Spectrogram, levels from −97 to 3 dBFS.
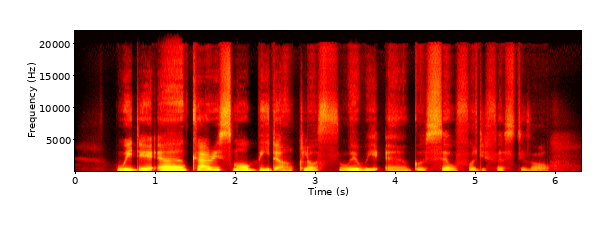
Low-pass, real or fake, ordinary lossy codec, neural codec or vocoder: none; fake; none; autoencoder, 48 kHz, 32 numbers a frame, DAC-VAE, trained on Japanese speech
